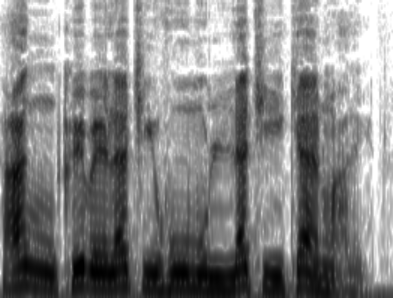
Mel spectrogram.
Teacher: حمزة والكسائي وخلف العاشر بضم الهاء مع الميم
